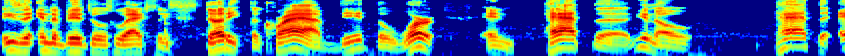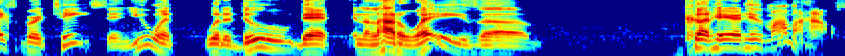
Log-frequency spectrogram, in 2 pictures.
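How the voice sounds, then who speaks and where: A man's medium-pitched voice with vocal fry, bright and sharp, swinging very widely in pitch at a moderate pace, dry and close with no echo. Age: 20s. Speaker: podcast host. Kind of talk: casual chat. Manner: animated.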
